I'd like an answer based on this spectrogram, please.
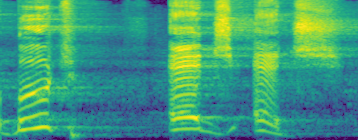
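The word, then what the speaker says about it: Buttigieg: touch and they said here's what you do boot edge edge say edge like the edge of a building edge edge Buddha judge Alfred Newman you got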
